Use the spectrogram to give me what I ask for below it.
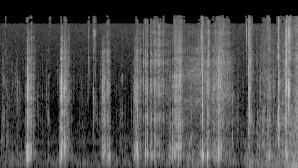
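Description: Crunching of a honey mustard pretzel, with many crisp, sharp bites and chews in an irregular rhythm, fairly quiet and with no talking.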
